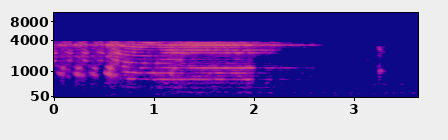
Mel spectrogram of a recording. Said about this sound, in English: Man, we got to get my air horn. Let me get my air horn.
